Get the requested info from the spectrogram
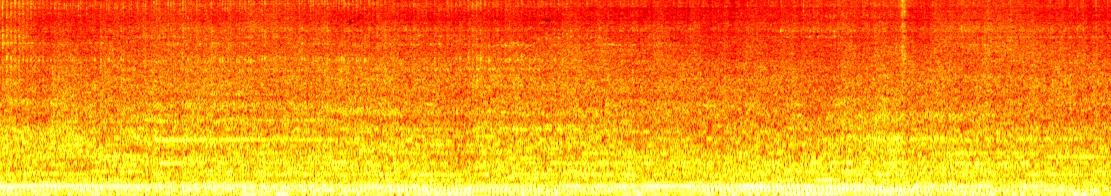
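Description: Masport walk-behind petrol lawn mower running steadily at constant speed as it is pushed across grass, cutting.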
